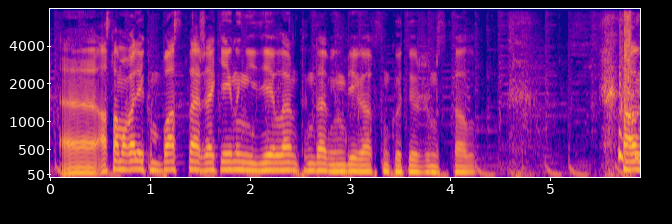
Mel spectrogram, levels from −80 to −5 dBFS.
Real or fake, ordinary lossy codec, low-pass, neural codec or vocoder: real; none; none; none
